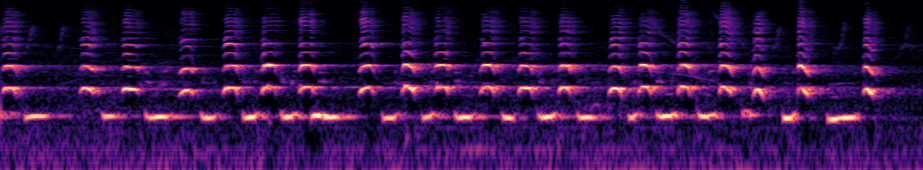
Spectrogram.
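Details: Siamang song recorded at Antwerp Zoo, from a captive ape: a rapid, rhythmic run of bright, honking barks, about three or four per second, layered over a lower pulsing hum.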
